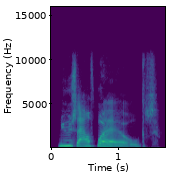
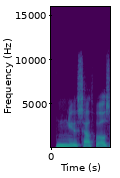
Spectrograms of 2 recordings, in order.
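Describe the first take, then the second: First: Slow, higher New South Wales accent; exaggerated Australian accent. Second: Said in the usual way. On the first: Shown as a demonstration. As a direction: stretch it out in a put-on Australian accent. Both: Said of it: "he doesn't say it like that".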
